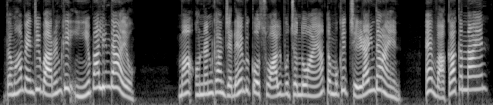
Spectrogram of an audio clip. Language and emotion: Sindhi, angry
